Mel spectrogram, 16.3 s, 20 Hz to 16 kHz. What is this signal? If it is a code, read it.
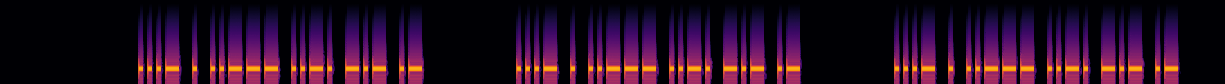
Morse code, heard as a keyed tone, about 20 wpm, 700 Hz. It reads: VE2FKA VE2FKA VE2FKA
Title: DXCC-100 Call Signs - 6 Characters - Repeated 3x - 20wpm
